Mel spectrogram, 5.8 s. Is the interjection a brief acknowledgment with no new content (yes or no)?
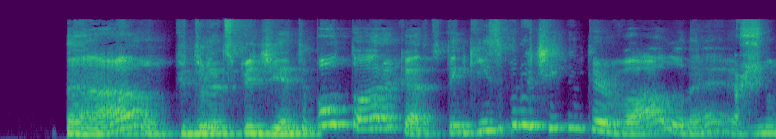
no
